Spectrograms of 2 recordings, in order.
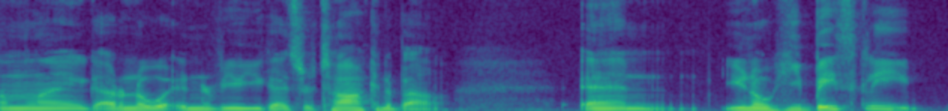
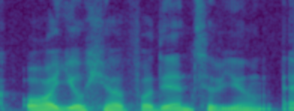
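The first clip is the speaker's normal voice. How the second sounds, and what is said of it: Imitates the boss's accent. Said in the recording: “I know I shouldn't make the accent, but it's like, you know, that's how our boss is.”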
